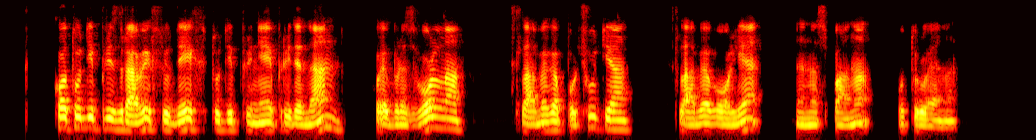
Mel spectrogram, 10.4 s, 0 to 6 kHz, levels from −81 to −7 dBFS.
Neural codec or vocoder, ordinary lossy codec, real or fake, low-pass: none; Opus, 32 kbps; real; 5.4 kHz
